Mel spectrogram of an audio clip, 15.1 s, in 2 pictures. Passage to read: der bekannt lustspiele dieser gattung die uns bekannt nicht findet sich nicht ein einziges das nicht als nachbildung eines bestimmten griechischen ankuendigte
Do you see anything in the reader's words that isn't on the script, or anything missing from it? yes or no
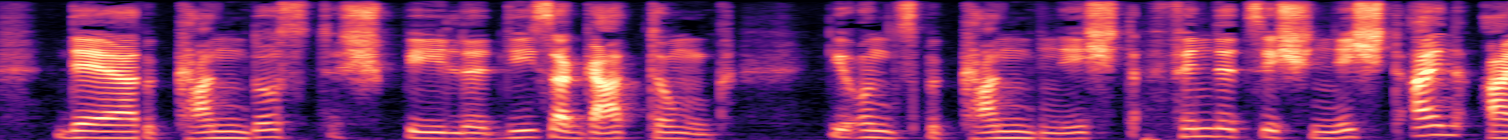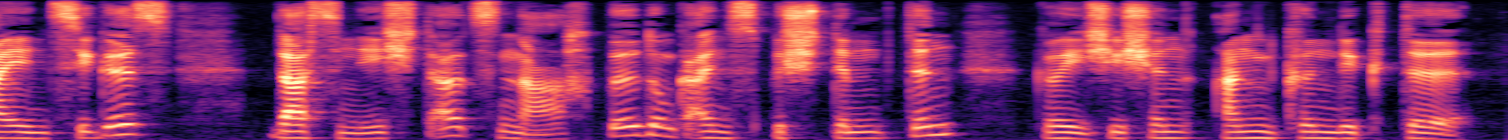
no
